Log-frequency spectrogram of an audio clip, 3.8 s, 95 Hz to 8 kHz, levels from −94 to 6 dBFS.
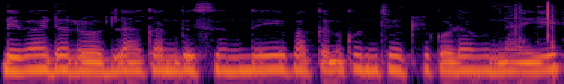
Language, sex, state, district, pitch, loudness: Telugu, female, Andhra Pradesh, Srikakulam, 200 Hz, -31 LUFS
